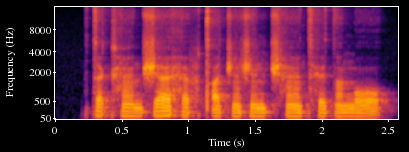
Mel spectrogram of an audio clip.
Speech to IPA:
t æ kʰ æ̃ː n ʃ æ h æ f tʼ a t͡ʃ ã ʃ æ̃ ŋ t͡ʃʰ æ̃ː tʰ ɛ t ã ŋ ɔ

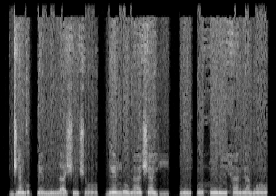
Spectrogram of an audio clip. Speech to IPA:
d͡ʒ ã˦ ɡ o˧ k͡p ɛ̃˨ m ũ˨ n a˧ ʃ ĩ˨ ʃ ɔ̃˨ | ɡ ɛ̃˦ m o˦˨ w ã˨˦ ʃ ã˦ j i˧ | w ũ˨ k͡p o˧ h ũ˦ w ĩ˧ h ã˧ ɡ ã˦ b ɔ̃˦

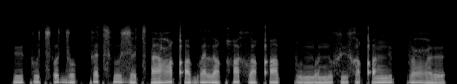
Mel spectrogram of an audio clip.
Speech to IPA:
ʉ k u t͡sʼ o d o kː ɐ t͡sʰ u z ɵ t͡sʼ a ʕ ʉ qʼ o ɡʷ a l o qʰ o x o qʼ a pː u ŋ o n u x ʉ x o qʼ u ŋ ʉ pː u ʕ ɵ

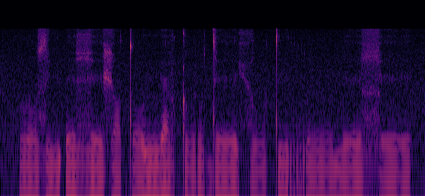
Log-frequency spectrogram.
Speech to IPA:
ɭ o z i ʔ e ɣ e ʒ ɒ t̪ o ɲ æ v ʈ u ɾ u d eː ç u t̪ i r uː m eː ɮ e

